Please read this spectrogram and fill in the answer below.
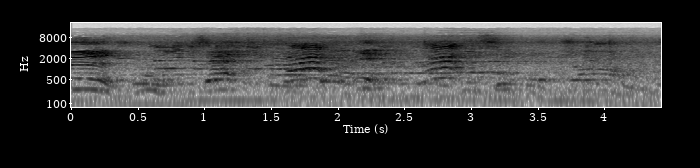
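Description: Children's voices talking and calling out in short, high-pitched phrases, over a steady low hum.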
